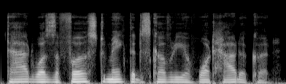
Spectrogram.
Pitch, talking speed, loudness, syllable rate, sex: 110 Hz, 250 wpm, -16 LUFS, 6.5 syllables/s, male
